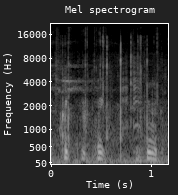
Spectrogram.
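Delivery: hushed quick urging; whispered coaxing. Real, not acted. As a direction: whisper urgently to coax. Coaxing bird.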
